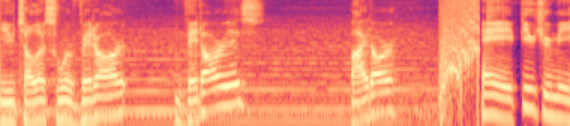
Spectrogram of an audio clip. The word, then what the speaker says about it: Vidar: thing I say is the correct pronunciation of Vidar yet for some reason I always second-guess myself and never go over my instincts because of this further duration of this video You're Gonna See Me pronouncing it the second way I'd said it which is the wrong way Vidor yes I know I'm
